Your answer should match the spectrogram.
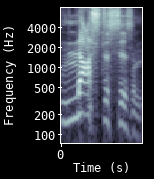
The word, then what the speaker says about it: gnosticism: how you pronounce it the g is silent it's gnosticism and we translate that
